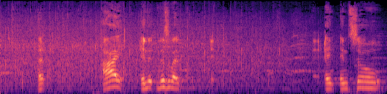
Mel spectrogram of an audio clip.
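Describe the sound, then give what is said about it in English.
Audience applause at a public talk, a crackling patter of many hands running throughout while a speaker keeps talking over it in bursts. “I know the applause.”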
